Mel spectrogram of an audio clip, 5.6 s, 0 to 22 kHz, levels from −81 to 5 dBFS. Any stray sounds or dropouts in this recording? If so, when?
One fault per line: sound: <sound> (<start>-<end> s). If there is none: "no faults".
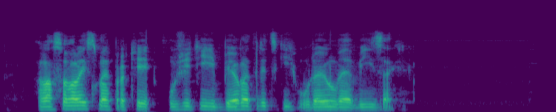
no faults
